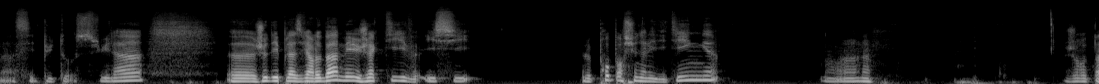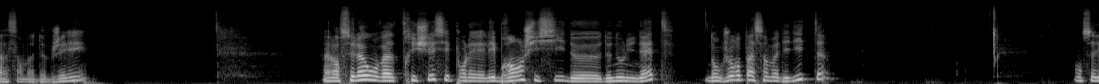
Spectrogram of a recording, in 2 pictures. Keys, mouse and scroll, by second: 0.4 click, 6.4 click, 7.5-8.7 drag, 8.9 scroll down 1, 9.3 click, 9.7 Tab, 9.9 scroll down 1, 10.4 click, 11.4 shift+click, 12.3-15.0 middle drag, 15.5 click, 19.5 click, 20.3 click, 21.4 click.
